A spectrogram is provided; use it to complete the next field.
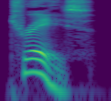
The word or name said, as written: trace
